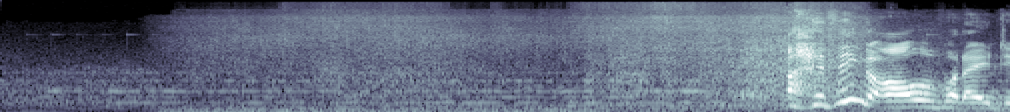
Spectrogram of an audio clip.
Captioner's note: sounds of skis against snow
